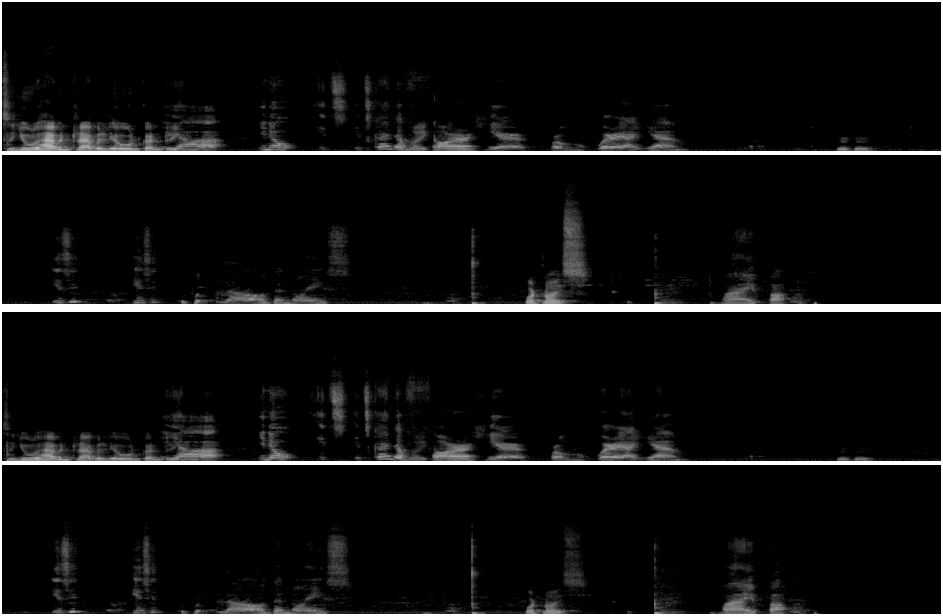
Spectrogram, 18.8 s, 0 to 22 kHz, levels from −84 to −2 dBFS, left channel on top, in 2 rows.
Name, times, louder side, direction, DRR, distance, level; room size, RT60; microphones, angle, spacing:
voice 1, 0.0-1.8 4.5-4.7 8.4-8.7 11.3-11.4 14.6-15.2, left 7 dB, 50° left, 0.4 m, -36 dB
voice 2, 1.6-2.2 2.6-2.9 3.3-3.4 3.7-5.2 5.5-6.9 9.9-10.2 10.4-10.9 11.5-12.9 13.6-14.2 15.9-16.2 16.6-17.4, right 2 dB, 40° right, 1.6 m, -44 dB
8.5 x 3.2 x 6.0 m
head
